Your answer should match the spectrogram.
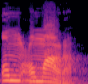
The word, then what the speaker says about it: Umara: The kunya, her kunya or nickname, Umara, بضم العين وتخفيف الميم, meaning with a dhamma on the ayn, o, and a fatha, no shadda on the mim, Umara, as specified by many scholars like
